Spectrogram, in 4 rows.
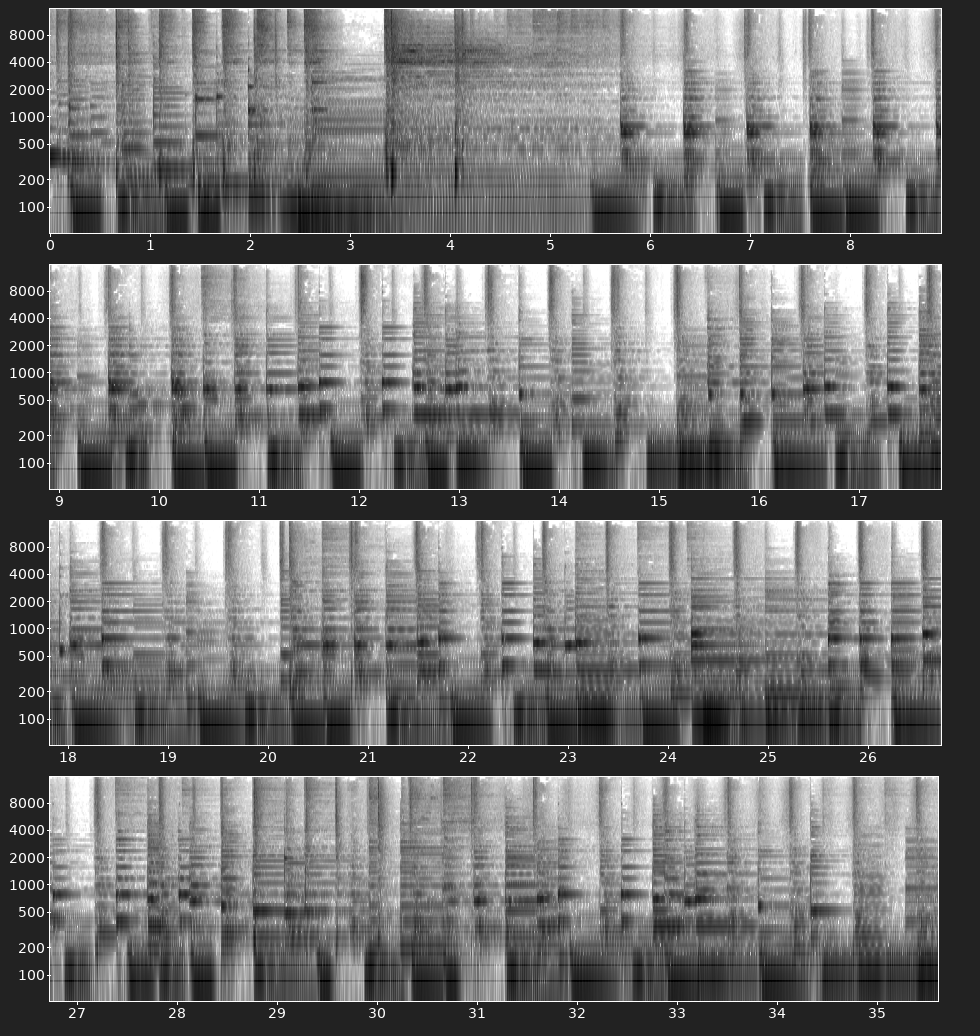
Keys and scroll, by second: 27.3 d, 34.3 Down, 34.5 Down, 34.7 Down.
